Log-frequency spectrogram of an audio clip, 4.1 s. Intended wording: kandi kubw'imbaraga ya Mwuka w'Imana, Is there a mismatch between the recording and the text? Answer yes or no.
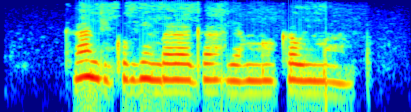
no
